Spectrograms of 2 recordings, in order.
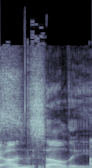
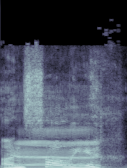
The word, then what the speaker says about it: Unsullied: Oh my God, I'm totally going to butcher this. – What are they? The Unseelie? – The Unsullied. – Unsullied. Yeah. So the Unsullied.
